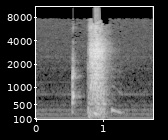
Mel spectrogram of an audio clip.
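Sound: sneeze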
